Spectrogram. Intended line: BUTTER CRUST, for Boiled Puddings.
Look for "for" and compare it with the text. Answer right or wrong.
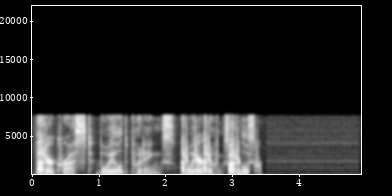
wrong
